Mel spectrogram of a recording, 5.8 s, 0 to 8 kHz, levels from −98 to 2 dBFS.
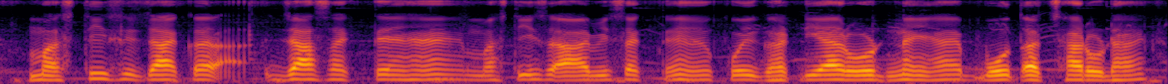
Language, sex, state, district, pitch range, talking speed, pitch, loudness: Maithili, male, Bihar, Supaul, 155-170 Hz, 215 wpm, 165 Hz, -24 LUFS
